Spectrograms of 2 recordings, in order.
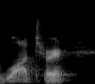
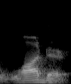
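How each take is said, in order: First: The middle consonant is a clear T sound. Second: The middle consonant is a soft D sound. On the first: "we Americans we pronounce the T. ... I try to say water" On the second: "pronounce it with the D sometimes, right? A D sound"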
